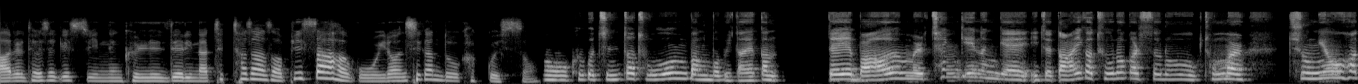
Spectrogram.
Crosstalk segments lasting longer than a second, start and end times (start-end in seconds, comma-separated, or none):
none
